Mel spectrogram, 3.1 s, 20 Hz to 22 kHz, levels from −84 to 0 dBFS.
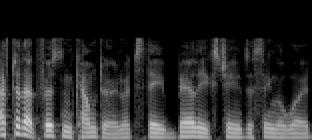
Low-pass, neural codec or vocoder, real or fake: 7.2 kHz; codec, 24 kHz, 0.9 kbps, WavTokenizer, small release; fake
